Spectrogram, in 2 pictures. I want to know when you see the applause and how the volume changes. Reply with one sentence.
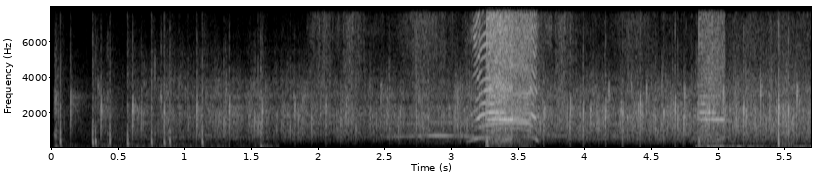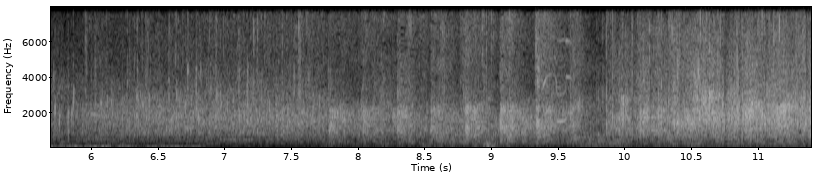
The applause can be heard from 0.0 to 11.3 s, getting louder.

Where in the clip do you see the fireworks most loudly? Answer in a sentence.
The volume of the fireworks peaks at 3 seconds.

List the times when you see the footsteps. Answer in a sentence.
You can't hear the footsteps here.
